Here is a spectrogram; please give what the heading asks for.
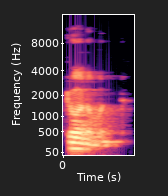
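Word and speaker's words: tournament: टूर्नामेंट, ये फिर वो मंट साउंड आ गई, बाकी इसमें आसान है. टूर्नामेंट.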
